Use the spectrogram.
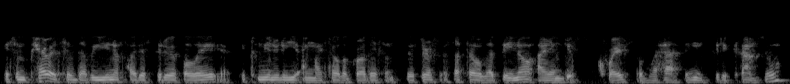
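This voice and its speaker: A man from El Salvador, calling in to give an earnest, somewhat halting public comment. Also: fairly low pitch, little pitch movement. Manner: earnest, repetitive, slightly halting. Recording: tinny phone line with faint noise.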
